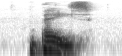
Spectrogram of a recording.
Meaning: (noun) A thick, soft, usually woolen cloth resembling felt; often colored green and used for coverings on card tables, billiard and snooker tables, etc
- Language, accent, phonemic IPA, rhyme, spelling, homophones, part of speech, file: English, Southern England, /beɪz/, -eɪz, baize, bays / Bayes, noun / verb, LL-Q1860 (eng)-baize.wav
